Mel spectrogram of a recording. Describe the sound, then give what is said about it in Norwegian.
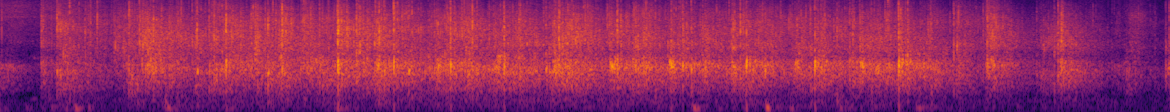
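Steady applause from a group of people, dense and continuous with overlapping claps for about six seconds, moderately loud and without any talking over it. “Jeg gir deg en applaus, syns jeg.”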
